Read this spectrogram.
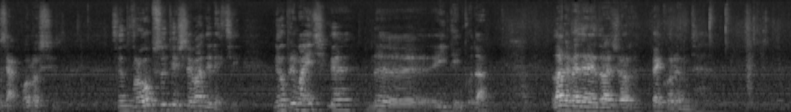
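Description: An elderly man speaks with animation into a clip-on microphone.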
